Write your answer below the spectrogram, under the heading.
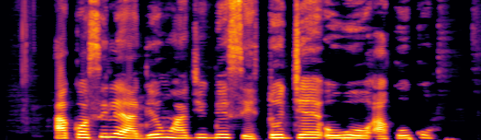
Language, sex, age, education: Yoruba, female, 15-29, tertiary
